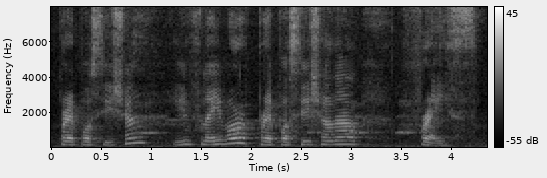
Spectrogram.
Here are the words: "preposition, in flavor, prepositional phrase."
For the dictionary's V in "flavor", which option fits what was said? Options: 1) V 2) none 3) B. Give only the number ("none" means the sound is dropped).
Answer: 3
